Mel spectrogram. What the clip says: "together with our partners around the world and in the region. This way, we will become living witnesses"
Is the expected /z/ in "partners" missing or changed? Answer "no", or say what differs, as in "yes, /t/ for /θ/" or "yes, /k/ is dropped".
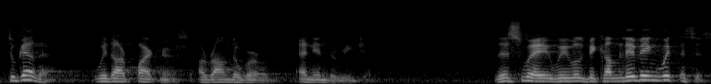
yes, /s/ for /z/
